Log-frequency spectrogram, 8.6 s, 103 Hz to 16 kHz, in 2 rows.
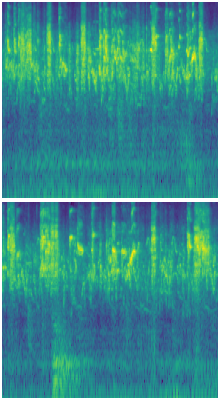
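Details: Budgie flock chirping, August 14, 2024: overlapping squeaky warbles and rapid chirps from many birds, a short low thump near five seconds, with a faint hum underneath.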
